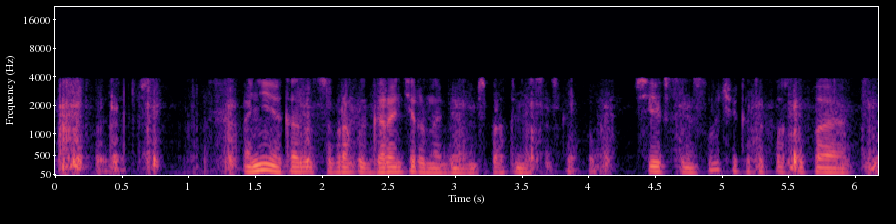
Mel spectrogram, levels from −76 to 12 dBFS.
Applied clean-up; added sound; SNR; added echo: neural mask model RNNoise.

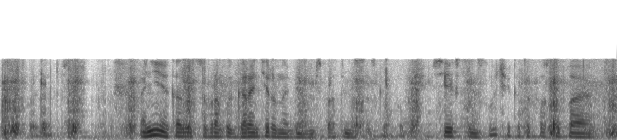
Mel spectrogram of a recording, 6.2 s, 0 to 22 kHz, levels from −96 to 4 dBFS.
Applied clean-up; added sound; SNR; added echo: none; Chewing, mastication; 4 dB; none.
